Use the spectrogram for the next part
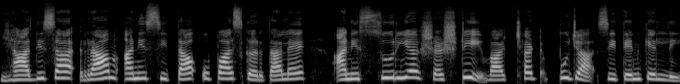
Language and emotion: Goan Konkani, neutral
